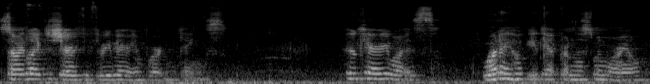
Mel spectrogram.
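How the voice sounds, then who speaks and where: Over noticeable background noise and audible room echo, a woman with an American accent speaks in a shaky voice at a fairly quick pace, with fairly even intonation and long, frequent pauses. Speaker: war veteran. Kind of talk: memorial speech.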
